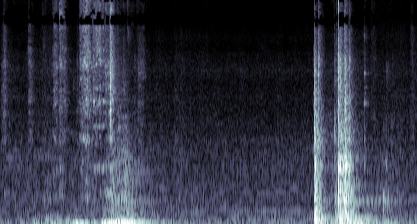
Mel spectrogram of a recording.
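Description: Coil spring sliding out of an upturned motorcycle fork leg, a low scraping rumble about a second in, followed near the end by a couple of sharp metallic knocks as the spring and fork parts are handled.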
